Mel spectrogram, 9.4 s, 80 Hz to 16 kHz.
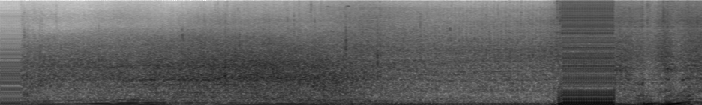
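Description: Porsche 911 (997) flat-six through a Borla aftermarket exhaust, driving past slowly at low, steady engine speed while tyre noise swells and fades. About seven and a half seconds in comes a sudden, very loud burst lasting under a second, followed by a few quick revs heard close to the exhaust.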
